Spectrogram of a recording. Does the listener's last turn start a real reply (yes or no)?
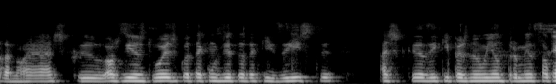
yes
